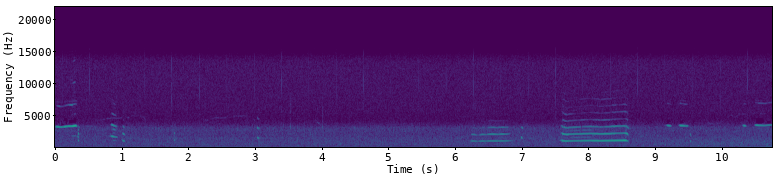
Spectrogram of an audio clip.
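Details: Young bald eagle being fed at its nest in Big Bear Valley, March 2022, two weeks after hatching: scattered short chips, then a longer piping note around eight seconds, above steady wind-like hiss.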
